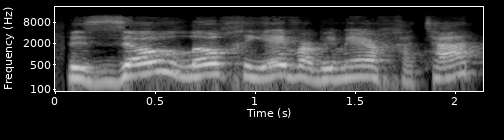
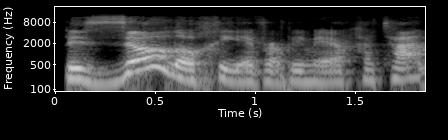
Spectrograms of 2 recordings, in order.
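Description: First: It is said as a question. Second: It is said as a statement.

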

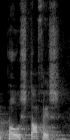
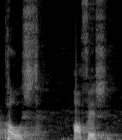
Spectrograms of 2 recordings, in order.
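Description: First: The final t links into the next word. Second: The two words are said separately. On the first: The speaker calls it right. "đọc nối là post office" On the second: The speaker calls it wrong. "bình thường đọc là post office"

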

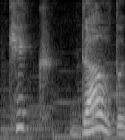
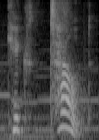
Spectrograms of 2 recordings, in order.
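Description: First: The two words are said separately. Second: The two words run together smoothly. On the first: The speaker calls it wrong. "kicked out にはならずに" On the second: The speaker calls it right. "kicked out というふうにくっついていきます"

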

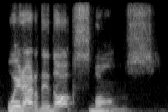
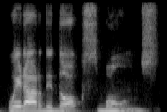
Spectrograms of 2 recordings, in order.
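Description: Both takes have the same delivery.

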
